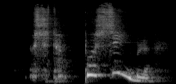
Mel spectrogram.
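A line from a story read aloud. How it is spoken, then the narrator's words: Young man exclaiming. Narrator (French): s'écria un jeune milliardaire, l'ingénieur Harry Dorgan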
